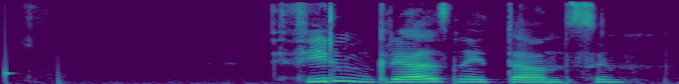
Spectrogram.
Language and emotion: Russian, neutral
